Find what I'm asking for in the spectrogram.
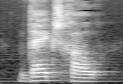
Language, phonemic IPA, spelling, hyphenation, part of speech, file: Dutch, /ˈdɛi̯k.sxɑu̯/, dijkschouw, dijk‧schouw, noun, Nl-dijkschouw.ogg
- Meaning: inspection of dikes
